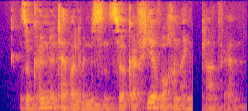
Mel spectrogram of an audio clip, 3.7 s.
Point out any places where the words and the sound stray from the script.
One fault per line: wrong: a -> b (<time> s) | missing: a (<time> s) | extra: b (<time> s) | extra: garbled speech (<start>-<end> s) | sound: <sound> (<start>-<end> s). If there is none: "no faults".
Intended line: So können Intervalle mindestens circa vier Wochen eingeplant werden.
sound: dropout (2.9-3.0 s)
